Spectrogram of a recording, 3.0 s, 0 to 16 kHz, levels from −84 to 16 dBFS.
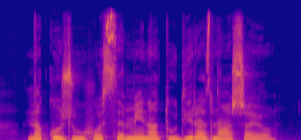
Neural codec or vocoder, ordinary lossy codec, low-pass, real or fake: none; none; 14.4 kHz; real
